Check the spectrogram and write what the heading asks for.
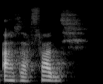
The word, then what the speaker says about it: azafady: première première utilisation de azafady azafady donc vous répéter à mahfad vous vous souvenez que toutes les lettres se prononcent telles qu'elles sont 1 c'est à dire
